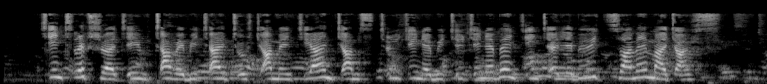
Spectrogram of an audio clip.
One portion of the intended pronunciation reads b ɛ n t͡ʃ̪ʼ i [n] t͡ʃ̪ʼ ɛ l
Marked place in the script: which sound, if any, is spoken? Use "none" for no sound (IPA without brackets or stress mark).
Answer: n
